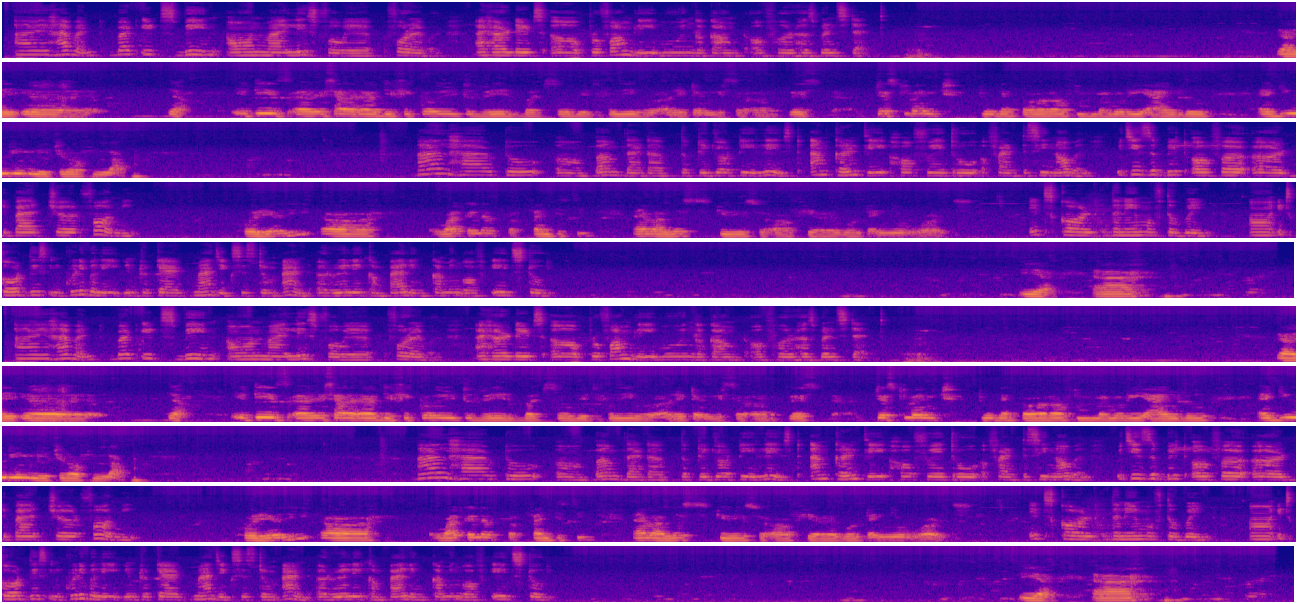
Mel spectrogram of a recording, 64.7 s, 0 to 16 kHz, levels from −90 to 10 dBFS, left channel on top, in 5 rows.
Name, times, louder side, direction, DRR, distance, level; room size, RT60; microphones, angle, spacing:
voice 1, 0.1-8.7 29.6-29.7 30.0-40.2 49.1-51.0 51.3-57.3, equal, ahead, 0.9 m, -37 dB
voice 2, 12.7-13.9 14.6-14.8 15.2-21.1 21.7-27.3 41.2-42.6 43.1-44.7 45.1-48.5 61.9-62.3 62.7-63.3 63.5-63.9 64.2-64.3, right 3 dB, 35° right, 0.5 m, -28 dB
4.8 x 2.0 x 2.3 m
head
